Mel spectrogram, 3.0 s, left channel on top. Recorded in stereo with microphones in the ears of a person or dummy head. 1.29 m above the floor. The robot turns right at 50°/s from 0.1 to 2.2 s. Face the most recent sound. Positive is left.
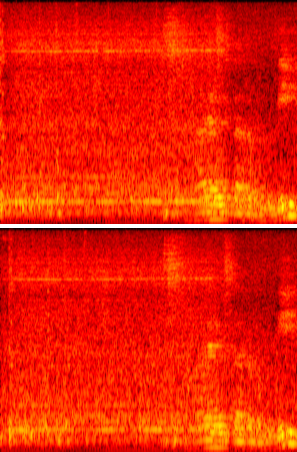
turn(degrees=-5)  # may be behind; listen again after turning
